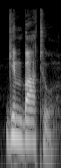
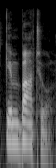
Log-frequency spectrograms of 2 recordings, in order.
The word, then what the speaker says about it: gimbatul: Yeah, Tony says that the sound of the vowels also helps to show where the stress lies. Yes. It is 3 syllables instead of the 4 syllables in Durbatuluk.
